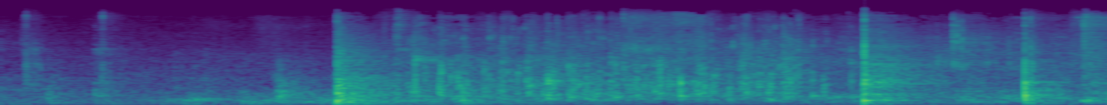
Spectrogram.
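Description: Plastic food containers handled on a stone kitchen counter: a sharp knock about one and a half seconds in, then a few seconds of liquid sloshing with small rattles and clicks as the bottle of strawberry milk is shaken, and two more sharp knocks near the end.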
